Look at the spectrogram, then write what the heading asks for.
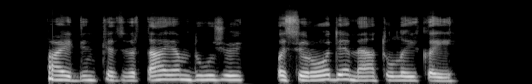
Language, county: Lithuanian, Kaunas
